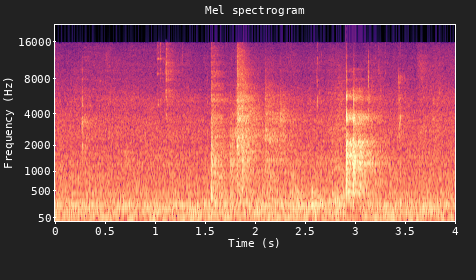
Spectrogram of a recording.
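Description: Chopsticks and tableware clinking and scraping against small bowls as people eat, a few short clicks scattered through, the loudest near three seconds.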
